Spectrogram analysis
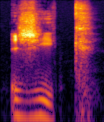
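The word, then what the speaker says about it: ϫⲱⲕ: Another word that we see often is Jik, Jik. Again, because the Ita follows the Ganga is going to take a soft G sound or a J sound.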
